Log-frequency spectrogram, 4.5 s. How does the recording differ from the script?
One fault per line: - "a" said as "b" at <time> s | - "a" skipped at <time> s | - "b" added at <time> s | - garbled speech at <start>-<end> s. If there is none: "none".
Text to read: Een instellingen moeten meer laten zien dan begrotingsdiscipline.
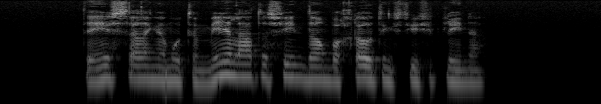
- "Een" said as "De" at 0.6 s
